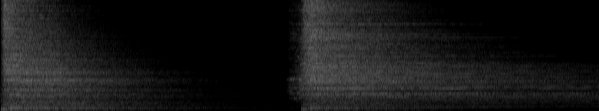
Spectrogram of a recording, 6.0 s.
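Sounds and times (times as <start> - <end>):
cymbals: 0.0 - 1.6, 2.9 - 5.9.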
